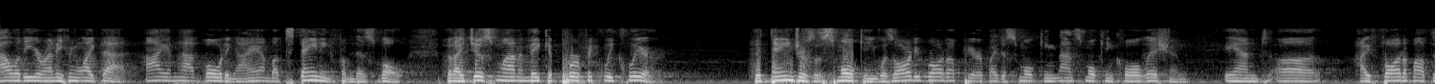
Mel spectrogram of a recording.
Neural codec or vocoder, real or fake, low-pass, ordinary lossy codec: none; real; 5.4 kHz; AAC, 24 kbps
